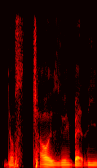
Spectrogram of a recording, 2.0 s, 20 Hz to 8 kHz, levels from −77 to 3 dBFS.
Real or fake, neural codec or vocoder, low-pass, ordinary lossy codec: real; none; 7.2 kHz; none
